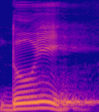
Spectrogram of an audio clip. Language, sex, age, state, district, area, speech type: Odia, male, 30-45, Odisha, Kalahandi, rural, read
